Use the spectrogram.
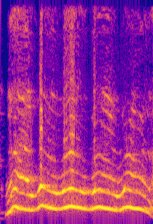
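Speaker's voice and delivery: high wailing woo-woo of a police siren; siren imitation. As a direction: mimic a siren going by, loud and high.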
